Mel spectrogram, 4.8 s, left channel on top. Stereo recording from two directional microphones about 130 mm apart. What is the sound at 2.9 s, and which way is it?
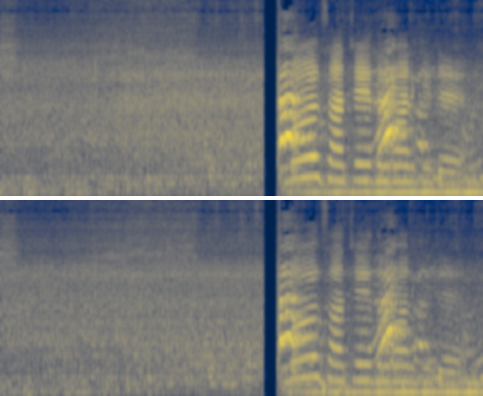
A woman's voice, 20° right (ahead or behind).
